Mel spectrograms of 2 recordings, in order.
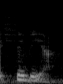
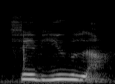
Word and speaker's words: fibula: is fib eula okay people tend to say fibia tibia fibula okay if you need to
